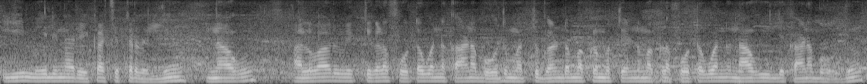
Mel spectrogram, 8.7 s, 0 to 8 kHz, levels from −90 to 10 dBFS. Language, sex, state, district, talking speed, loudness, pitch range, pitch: Kannada, male, Karnataka, Koppal, 140 wpm, -17 LUFS, 115-125 Hz, 120 Hz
